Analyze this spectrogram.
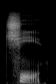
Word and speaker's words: qi: This energy is called qi, pronounced qi.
